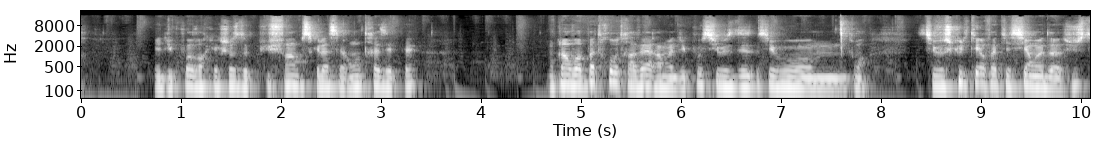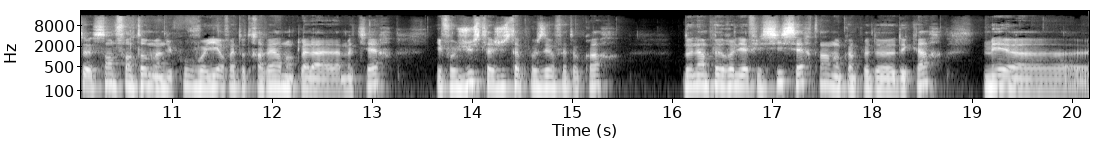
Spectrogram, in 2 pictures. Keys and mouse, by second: 10.9 right click.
